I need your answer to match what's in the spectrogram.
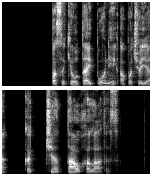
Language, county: Lithuanian, Telšiai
